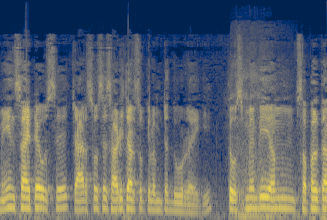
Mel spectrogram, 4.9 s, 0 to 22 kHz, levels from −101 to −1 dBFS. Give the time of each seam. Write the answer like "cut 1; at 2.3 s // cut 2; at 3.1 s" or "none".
cut 1; at 3.5 s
